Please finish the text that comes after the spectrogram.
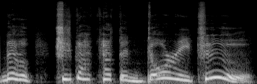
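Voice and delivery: high-pitched cry of alarm; dismayed call. Acted. Giants losing second captain, high dismayed call. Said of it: "The giants then call out".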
